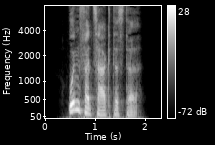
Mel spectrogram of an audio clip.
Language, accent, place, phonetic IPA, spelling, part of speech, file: German, Germany, Berlin, [ˈʊnfɛɐ̯ˌt͡saːktəstə], unverzagteste, adjective, De-unverzagteste.ogg
- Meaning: inflection of unverzagt: 1. strong/mixed nominative/accusative feminine singular superlative degree 2. strong nominative/accusative plural superlative degree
